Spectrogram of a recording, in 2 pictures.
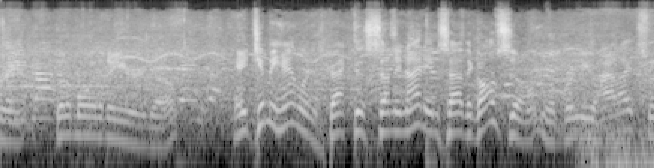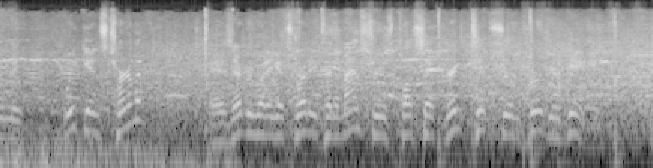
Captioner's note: crowd noise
